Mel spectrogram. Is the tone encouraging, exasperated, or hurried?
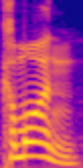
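hurried. It sounds urgent and impatient to hurry. Hurry up. "อาจจะแปลว่าเร็วเข้าแบบเร็วๆหน่อย"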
